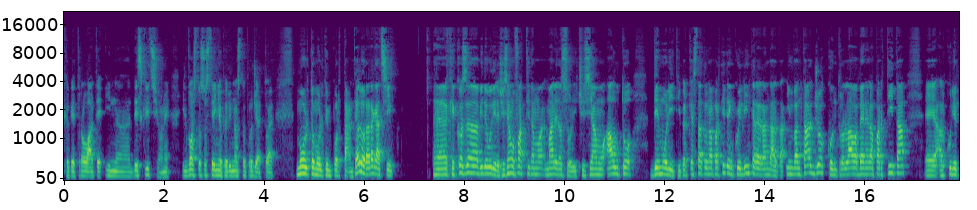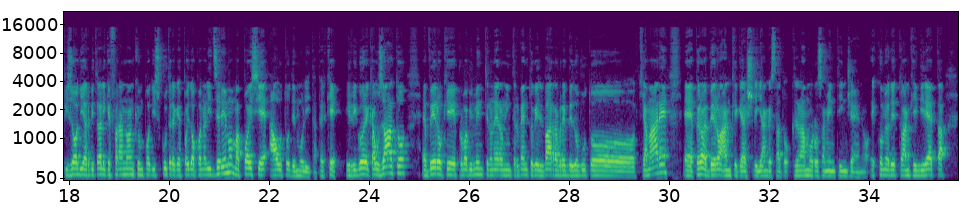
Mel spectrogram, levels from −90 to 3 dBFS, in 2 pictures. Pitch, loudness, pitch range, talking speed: 130 Hz, -18 LUFS, 115-145 Hz, 180 wpm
